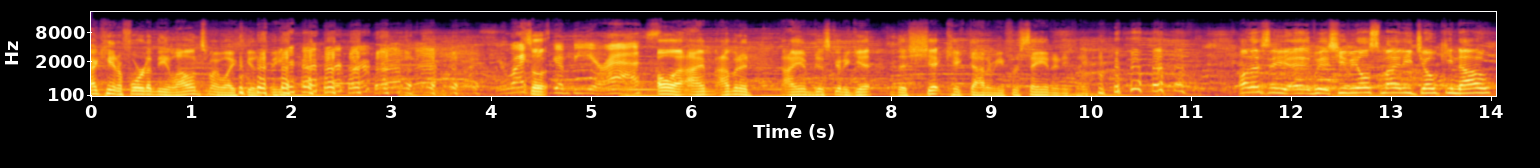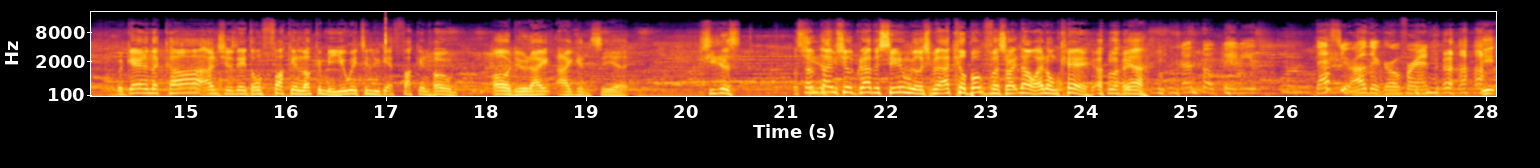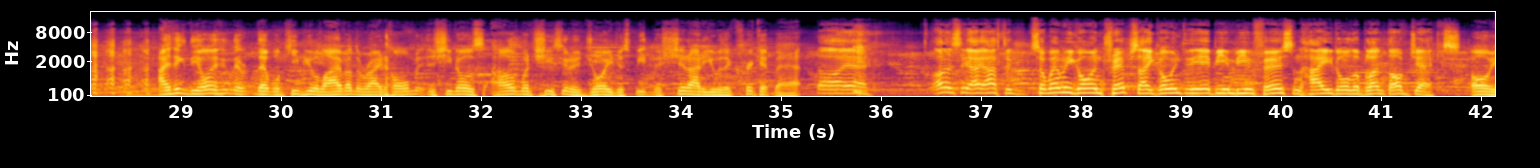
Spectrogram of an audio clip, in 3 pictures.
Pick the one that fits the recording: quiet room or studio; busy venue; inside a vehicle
busy venue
